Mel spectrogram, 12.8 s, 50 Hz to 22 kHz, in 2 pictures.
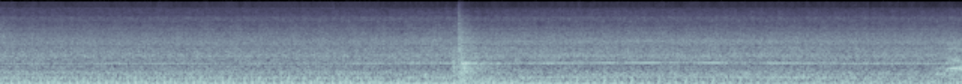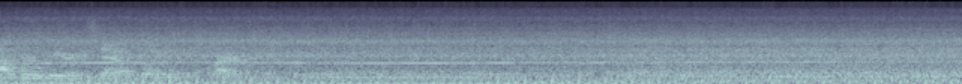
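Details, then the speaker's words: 2001 Audi S8 with an "Incorrect Gear Ratio" trouble code, transmission tested at warm idle: a sharp clunk and rattly jolt as the selector moves through neutral into reverse and park, a harsh engagement of unknown cause; all gears otherwise present. "Go back up neutral reverse park. Odd sound there going into reverse."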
